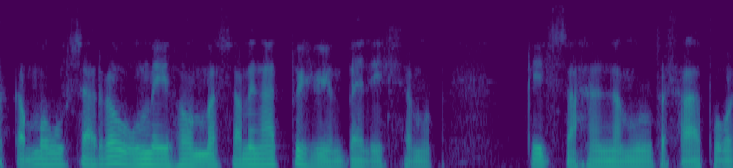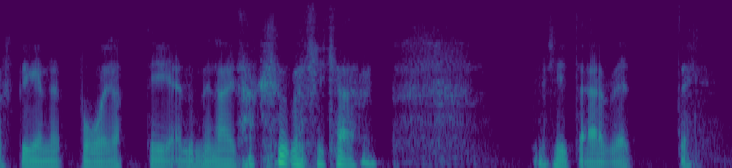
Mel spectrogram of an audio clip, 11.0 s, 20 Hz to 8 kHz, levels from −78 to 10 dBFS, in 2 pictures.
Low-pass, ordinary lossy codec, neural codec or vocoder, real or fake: none; none; codec, 16 kHz, 1.1 kbps, Voila-Tokenizer; fake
